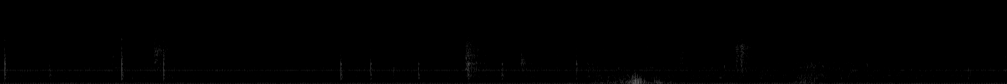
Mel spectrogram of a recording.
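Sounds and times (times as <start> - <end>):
faint low hum: 0.0 - 10.0
faint ticks: 3.3 - 5.9.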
